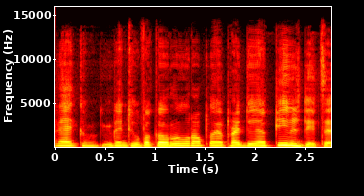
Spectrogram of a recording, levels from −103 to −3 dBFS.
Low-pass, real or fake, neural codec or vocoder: 14.4 kHz; fake; codec, 32 kHz, 1.9 kbps, SNAC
